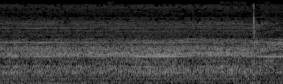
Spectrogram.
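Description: A hair dryer blows steadily at close range over alcohol ink drops on coasters, a continuous broadband whoosh that holds even for the whole stretch.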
